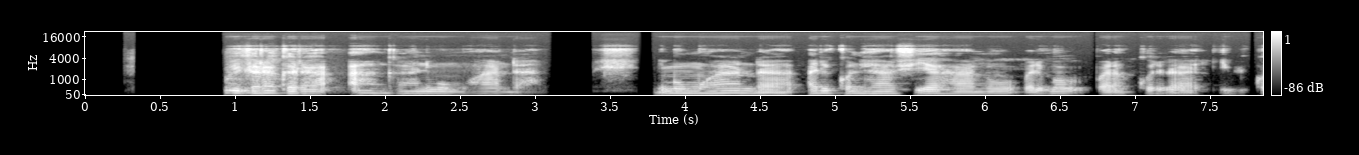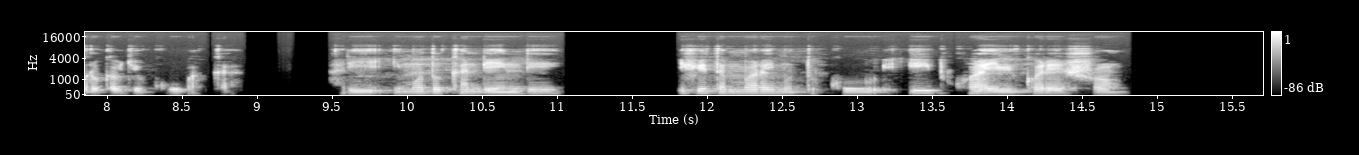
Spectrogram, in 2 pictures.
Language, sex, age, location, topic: Kinyarwanda, male, 25-35, Kigali, government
